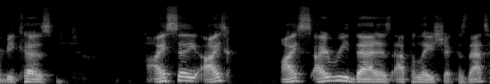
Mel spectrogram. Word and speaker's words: Appalachia: And apparently there's either Appalachia, and you have a hard CH like China, so Appalachia, or Appalachia with a SH.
